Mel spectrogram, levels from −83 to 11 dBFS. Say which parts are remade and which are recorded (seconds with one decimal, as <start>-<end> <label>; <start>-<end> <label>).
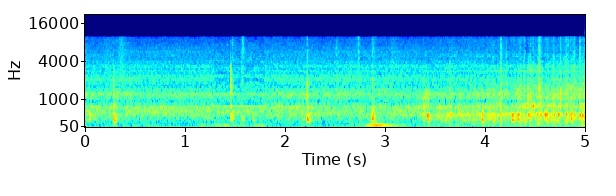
0.0-1.3 remade; 1.3-1.8 recorded; 1.8-5.0 remade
